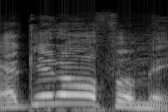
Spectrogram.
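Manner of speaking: put-on New York accent, laid on thick. Reading a character's line aloud, New York accent. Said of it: "he does have a New Yorker vibe to him".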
